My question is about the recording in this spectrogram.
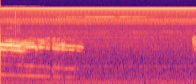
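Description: A single drawn-out, meow-like call, about a second long, gliding slightly down in pitch.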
